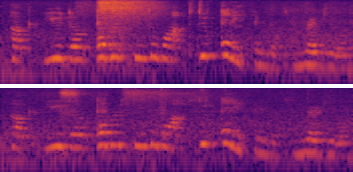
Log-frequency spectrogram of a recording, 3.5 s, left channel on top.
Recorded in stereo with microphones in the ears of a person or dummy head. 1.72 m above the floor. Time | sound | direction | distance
0.1 | a woman speaking | 35° left (ahead or behind) | 5 m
